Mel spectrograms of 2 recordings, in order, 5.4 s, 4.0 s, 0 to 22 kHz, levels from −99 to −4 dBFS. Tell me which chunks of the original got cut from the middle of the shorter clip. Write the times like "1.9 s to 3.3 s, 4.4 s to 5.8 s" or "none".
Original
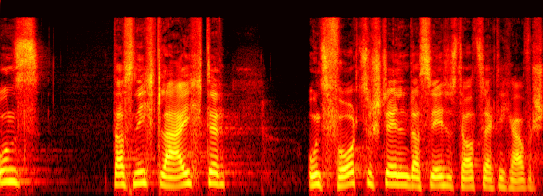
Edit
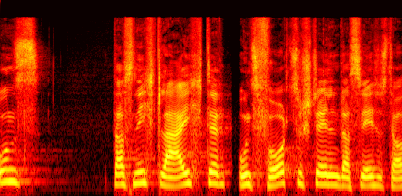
2.3 s to 3.0 s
